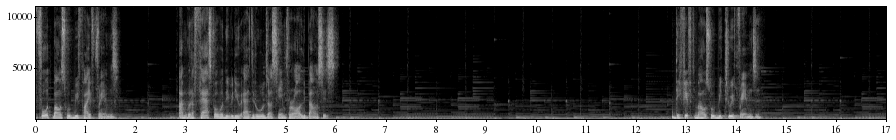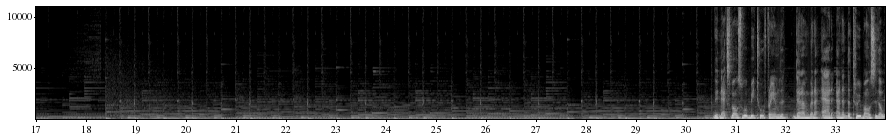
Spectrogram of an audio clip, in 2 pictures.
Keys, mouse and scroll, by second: 0.8-2.6 drag, 2.6 Page_Down, 3.7 click, 5.8-12.1 drag, 12.3-13.5 drag, 14.6 Page_Down, 15.2-31.2 drag, 31.2 Page_Down, 31.8 click, 32.6 click.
